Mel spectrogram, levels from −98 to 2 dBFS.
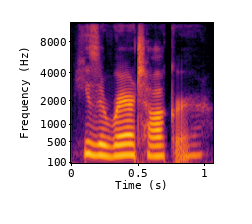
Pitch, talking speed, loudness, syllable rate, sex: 220 Hz, 225 wpm, -15 LUFS, 5.2 syllables/s, female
